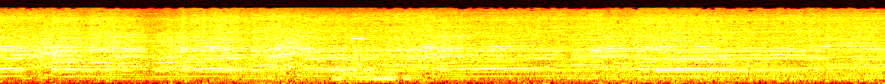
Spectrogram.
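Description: A racing car engine whines at high revs, shifting gears and rising in pitch.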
